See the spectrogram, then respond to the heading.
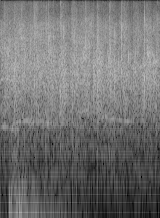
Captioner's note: audience applauding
